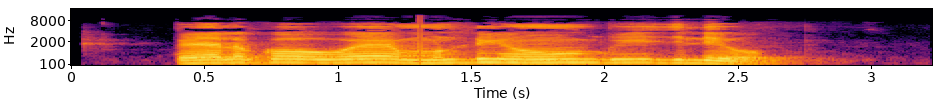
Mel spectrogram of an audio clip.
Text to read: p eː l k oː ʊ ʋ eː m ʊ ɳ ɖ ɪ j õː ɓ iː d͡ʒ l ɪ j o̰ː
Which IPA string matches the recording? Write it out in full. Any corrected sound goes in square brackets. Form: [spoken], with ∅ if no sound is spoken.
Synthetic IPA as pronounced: p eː l k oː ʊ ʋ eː m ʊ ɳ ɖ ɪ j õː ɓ iː d͡ʒ l ɪ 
